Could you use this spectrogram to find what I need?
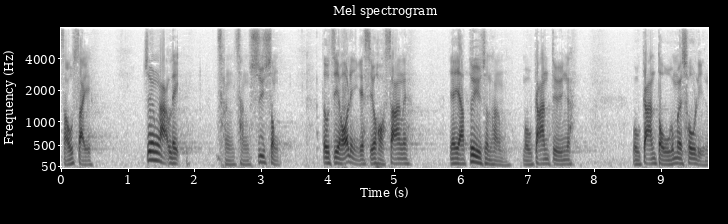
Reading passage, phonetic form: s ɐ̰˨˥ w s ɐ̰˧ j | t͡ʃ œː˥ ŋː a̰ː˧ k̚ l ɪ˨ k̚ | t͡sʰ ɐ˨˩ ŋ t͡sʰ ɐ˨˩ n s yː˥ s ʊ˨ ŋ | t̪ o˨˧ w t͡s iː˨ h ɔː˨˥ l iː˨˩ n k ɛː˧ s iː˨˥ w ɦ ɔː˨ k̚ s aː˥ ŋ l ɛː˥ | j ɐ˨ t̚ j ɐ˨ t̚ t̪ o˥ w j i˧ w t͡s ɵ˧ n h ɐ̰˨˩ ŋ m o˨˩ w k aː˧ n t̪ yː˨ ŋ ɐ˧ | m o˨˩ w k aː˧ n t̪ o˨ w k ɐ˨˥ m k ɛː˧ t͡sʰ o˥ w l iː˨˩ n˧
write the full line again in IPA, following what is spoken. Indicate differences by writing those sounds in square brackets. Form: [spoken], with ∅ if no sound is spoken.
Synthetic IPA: s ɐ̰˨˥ w s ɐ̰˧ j | t͡ʃ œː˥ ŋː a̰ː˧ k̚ l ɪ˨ k̚ | t͡sʰ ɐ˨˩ ŋ t͡sʰ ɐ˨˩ [ŋ] s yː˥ s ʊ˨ ŋ | t̪ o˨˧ w t͡s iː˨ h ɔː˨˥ l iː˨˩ n k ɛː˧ s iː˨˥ w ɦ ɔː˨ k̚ s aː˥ ŋ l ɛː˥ | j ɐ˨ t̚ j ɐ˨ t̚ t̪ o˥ w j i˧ w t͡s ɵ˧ n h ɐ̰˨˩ ŋ m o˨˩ w k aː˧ n t̪ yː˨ [n] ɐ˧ | m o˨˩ w k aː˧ n t̪ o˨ w k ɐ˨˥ m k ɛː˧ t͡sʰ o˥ w l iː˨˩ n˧

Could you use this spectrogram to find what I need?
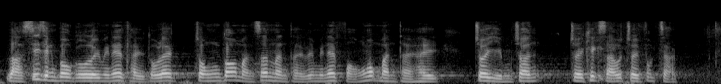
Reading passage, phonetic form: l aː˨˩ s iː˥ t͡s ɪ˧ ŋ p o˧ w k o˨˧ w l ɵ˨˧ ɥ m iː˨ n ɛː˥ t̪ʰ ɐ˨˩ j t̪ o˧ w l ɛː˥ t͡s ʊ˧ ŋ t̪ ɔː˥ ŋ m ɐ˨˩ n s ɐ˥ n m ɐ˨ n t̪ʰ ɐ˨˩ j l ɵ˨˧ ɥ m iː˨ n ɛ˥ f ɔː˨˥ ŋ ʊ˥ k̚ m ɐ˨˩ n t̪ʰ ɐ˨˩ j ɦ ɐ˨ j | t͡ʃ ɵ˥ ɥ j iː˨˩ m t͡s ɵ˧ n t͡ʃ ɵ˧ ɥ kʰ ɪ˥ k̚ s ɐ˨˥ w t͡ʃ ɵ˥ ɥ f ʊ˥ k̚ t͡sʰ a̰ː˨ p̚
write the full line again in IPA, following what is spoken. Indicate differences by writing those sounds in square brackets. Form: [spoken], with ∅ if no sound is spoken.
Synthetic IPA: l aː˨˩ s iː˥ t͡s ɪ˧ ŋ p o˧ w k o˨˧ w l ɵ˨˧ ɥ m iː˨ n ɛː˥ t̪ʰ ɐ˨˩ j t̪ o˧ w l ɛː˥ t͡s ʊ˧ ŋ t̪ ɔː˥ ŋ m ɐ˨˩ n s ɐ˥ n m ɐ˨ n t̪ʰ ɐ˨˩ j l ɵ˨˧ ɥ m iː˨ n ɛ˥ f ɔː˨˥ ŋ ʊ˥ k̚ m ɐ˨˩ n t̪ʰ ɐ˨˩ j ɦ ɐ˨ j | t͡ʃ [ɵ˧] ɥ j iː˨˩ m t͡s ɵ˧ n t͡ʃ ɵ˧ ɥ kʰ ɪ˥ k̚ s ɐ˨˥ w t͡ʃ [ɵ˧] ɥ f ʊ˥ k̚ [t͡s] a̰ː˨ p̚

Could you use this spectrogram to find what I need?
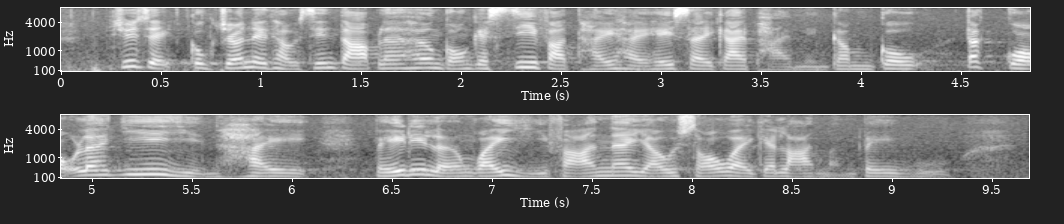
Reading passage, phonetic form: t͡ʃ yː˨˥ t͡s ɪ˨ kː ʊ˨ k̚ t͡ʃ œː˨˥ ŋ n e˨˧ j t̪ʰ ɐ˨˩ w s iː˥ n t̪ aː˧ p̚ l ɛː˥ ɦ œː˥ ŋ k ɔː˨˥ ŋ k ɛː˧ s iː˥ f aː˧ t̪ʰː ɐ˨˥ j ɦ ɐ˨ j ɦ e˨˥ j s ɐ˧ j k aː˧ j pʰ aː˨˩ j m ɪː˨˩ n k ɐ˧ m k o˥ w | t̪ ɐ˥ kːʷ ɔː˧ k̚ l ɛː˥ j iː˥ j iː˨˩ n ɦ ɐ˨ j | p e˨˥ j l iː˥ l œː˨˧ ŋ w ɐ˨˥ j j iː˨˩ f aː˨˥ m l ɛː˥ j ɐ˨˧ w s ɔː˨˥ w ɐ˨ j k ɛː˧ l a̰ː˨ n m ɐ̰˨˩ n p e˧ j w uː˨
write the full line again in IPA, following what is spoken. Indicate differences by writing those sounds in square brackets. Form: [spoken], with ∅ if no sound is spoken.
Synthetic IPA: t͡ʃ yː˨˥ t͡s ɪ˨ kː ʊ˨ k̚ t͡ʃ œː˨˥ ŋ n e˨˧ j t̪ʰ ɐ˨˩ w s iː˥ n t̪ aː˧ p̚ l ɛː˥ ɦ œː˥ ŋ k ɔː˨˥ ŋ k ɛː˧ s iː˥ f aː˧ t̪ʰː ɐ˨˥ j ɦ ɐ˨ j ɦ e˨˥ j s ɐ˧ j k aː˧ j pʰ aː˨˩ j m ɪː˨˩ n k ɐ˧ m k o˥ w | t̪ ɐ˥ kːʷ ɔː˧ k̚ l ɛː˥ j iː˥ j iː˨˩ n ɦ ɐ˨ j | p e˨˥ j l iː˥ l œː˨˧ ŋ w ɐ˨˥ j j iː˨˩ f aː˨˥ [n] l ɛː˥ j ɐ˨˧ w s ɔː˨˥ w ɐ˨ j k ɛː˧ l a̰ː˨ n m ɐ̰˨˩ n p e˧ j w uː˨

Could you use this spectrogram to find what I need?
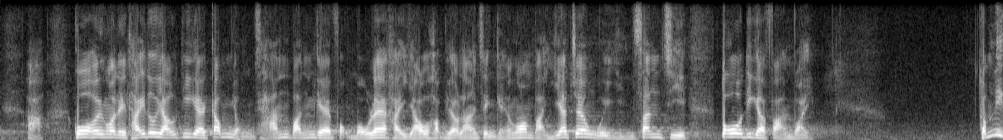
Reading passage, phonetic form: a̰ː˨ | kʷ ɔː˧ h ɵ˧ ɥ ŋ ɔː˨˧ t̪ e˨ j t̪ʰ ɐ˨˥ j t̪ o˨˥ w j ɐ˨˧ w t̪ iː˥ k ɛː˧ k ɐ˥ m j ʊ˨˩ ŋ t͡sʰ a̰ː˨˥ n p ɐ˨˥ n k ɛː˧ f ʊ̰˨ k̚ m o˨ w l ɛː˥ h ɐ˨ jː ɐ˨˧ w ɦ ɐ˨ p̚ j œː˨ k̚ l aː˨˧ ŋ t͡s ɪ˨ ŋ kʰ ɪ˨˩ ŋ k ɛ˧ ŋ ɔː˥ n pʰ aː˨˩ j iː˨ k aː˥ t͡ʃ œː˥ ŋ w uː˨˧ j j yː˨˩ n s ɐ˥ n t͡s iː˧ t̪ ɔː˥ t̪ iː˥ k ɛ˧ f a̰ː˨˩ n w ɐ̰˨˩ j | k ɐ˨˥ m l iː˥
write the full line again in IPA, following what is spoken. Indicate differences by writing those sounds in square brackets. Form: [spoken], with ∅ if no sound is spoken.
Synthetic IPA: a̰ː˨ | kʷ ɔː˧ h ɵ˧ ɥ ŋ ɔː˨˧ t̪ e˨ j t̪ʰ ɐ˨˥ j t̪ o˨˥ w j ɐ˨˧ w t̪ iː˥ k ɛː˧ k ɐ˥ m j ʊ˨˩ ŋ t͡sʰ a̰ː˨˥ n p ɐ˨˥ n k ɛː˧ f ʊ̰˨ k̚ m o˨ w l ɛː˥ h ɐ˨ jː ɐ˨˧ w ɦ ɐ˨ p̚ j œː˨ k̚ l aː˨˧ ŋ t͡s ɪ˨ ŋ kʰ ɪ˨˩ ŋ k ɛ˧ ŋ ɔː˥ n pʰ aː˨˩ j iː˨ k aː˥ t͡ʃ œː˥ ŋ w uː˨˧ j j [iː˨˩] n s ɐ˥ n t͡s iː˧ t̪ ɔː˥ t̪ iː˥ k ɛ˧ f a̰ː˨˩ n w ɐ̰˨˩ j | k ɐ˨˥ m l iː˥

